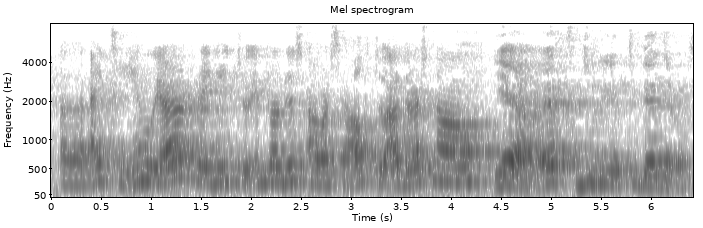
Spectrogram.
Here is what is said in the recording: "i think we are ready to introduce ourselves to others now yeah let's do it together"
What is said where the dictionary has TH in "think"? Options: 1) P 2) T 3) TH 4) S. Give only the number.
2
